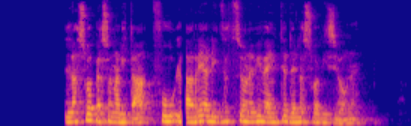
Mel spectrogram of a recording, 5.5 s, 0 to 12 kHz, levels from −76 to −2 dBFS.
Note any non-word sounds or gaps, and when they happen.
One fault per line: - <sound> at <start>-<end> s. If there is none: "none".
- dropout at 2.4-2.5 s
